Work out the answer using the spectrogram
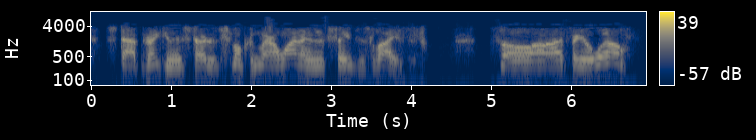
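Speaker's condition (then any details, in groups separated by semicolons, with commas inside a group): Cerebral palsy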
